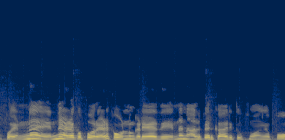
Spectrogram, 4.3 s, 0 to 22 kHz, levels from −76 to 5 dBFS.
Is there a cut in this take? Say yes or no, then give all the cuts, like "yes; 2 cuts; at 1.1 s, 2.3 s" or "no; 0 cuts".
no; 0 cuts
